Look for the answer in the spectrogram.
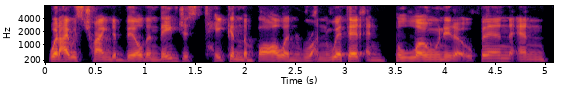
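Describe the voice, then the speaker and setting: A man's voice: medium pitch, moderate pace, darkish tone, no room sound. A man talks in a casual panel discussion with a mid-range voice and a dry, close sound. He is enthusiastic and tends to wander into side thoughts. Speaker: theatre panelist.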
